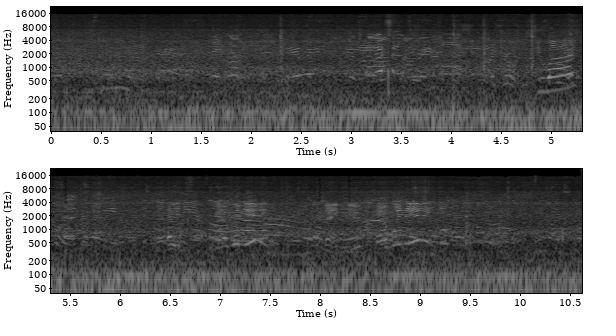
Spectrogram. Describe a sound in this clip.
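Players call out and chatter at a distance across an open field.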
